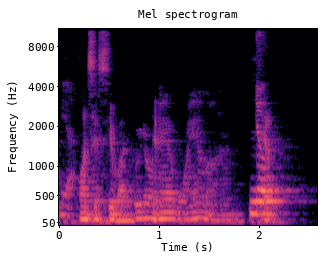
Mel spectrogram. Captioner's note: member speaks faintly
